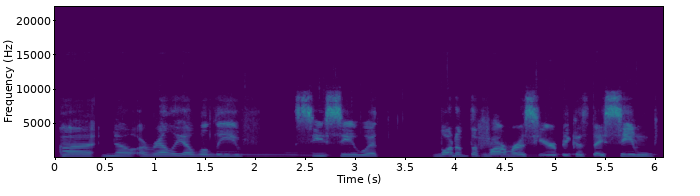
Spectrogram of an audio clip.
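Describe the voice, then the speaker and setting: A woman playing a tabletop game, gently describing what her character does. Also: fairly high pitch, little pitch movement, measured pace, soft background music. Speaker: player.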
